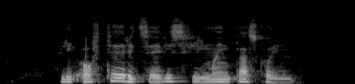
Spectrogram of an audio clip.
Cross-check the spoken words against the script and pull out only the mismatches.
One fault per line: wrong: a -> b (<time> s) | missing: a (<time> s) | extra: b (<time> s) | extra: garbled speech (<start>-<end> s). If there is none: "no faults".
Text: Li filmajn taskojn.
extra: ofte ricevis (0.9 s)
